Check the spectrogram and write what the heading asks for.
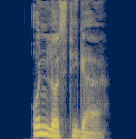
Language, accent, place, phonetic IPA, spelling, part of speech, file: German, Germany, Berlin, [ˈʊnlʊstɪɡɐ], unlustiger, adjective, De-unlustiger.ogg
- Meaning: 1. comparative degree of unlustig 2. inflection of unlustig: strong/mixed nominative masculine singular 3. inflection of unlustig: strong genitive/dative feminine singular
